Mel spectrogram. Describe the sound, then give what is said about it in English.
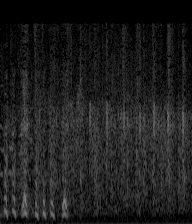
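An audience claps steadily for a few seconds, a dense patter of many hands, with a few voices and a brief chuckle rising early on before the applause settles into an even wash; an afternoon gathering applauding a returning guest. “You can clap, it's okay.”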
